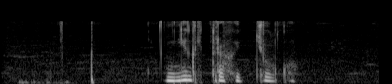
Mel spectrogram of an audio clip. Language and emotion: Russian, angry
